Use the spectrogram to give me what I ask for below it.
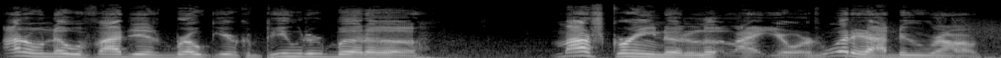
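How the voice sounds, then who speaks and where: A man's voice: a little high, lively intonation, measured pace, vocal fry, pushed and bright, soft background music, heavily acted. A guy putting on a confused old Southern country man. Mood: apologetic. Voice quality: hesitant, apologetic drawl. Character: polite, bewildered older Southern country man.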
